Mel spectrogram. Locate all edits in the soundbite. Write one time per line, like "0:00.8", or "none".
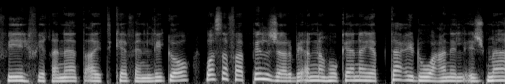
0:01.1
0:02.0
